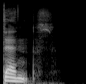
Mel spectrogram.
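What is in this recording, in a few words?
"dense", British English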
